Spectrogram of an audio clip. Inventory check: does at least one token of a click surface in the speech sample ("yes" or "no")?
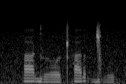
yes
